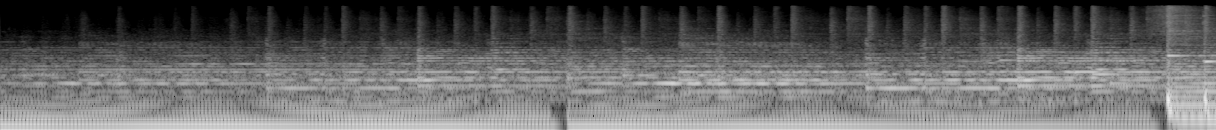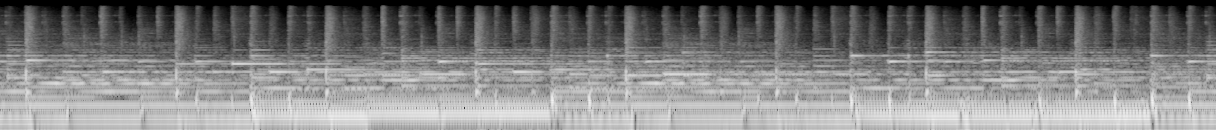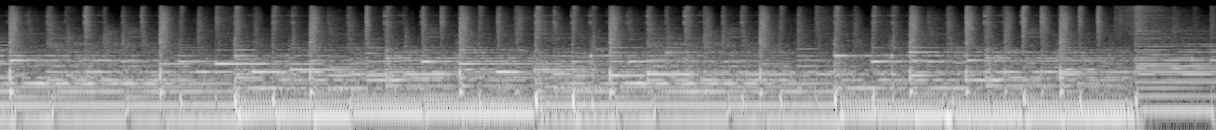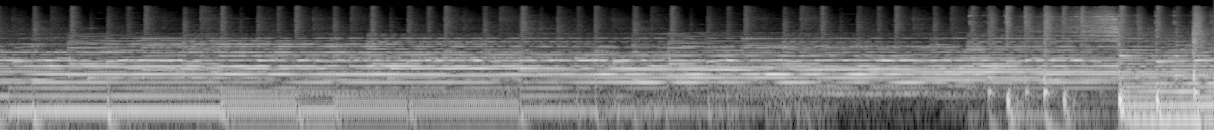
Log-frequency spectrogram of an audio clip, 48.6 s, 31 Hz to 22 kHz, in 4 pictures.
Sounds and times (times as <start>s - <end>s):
Music: 0.0s - 48.6s.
